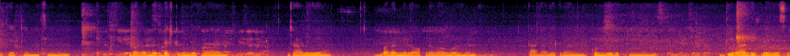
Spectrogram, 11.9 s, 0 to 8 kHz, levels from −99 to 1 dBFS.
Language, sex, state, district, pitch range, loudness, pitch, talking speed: Hindi, male, Jharkhand, Sahebganj, 155-170 Hz, -25 LUFS, 160 Hz, 145 wpm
